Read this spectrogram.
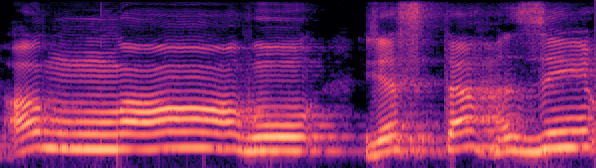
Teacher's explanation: سب سے پہلا لفظ ہے اللہ، اس کو آپ نے موٹا پڑھنا ہے، باریک نہیں پڑھنا. اللہ یستہزئ، اب یہاں حمزہ کے اوپر پیش ہے تو آپ نے او پڑھنا ہے، او نہیں پڑھنا.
